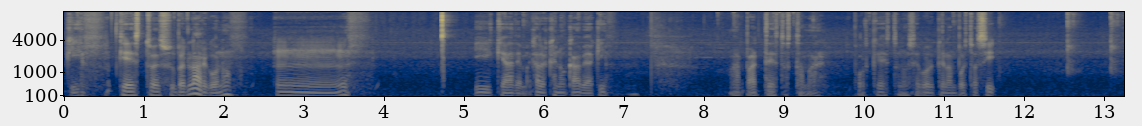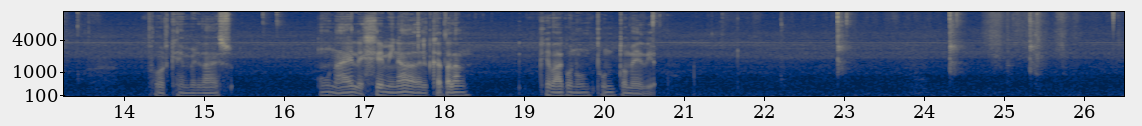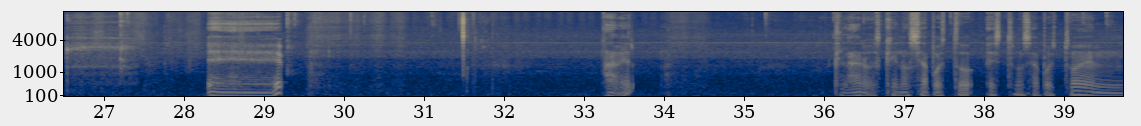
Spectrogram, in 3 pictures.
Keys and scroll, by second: 8.2 space, 11.6 super+c, 17.5 super+v, 19.0 Left, 20.7 BackSpace, 21.5 shift+3, 30.3 space, 33.5 super+Tab, 35.2 space, 39.2 space.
